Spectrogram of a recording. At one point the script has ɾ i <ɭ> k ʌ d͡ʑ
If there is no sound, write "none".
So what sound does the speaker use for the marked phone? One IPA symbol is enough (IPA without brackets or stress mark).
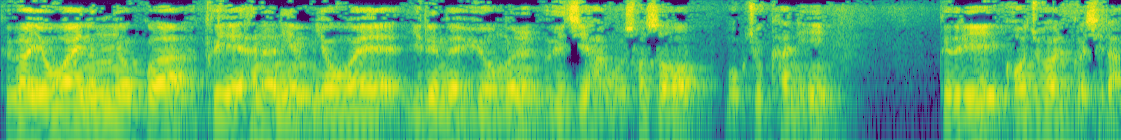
none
